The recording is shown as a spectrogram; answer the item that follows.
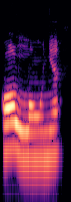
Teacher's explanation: complexo ele ao contrário ao invés da gente ter lá aberta a gente vai ter né a nossa boca o nosso timbre ele vai estar fechado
